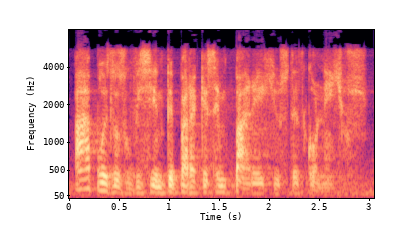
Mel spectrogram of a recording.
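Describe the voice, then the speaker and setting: An actor with a Mexican accent dubbing a middle-aged revolutionary general who teases, threatens and bursts into loud laughs. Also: male voice, on the low side, sing-song, normal speed, slightly rough, full character voice. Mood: menacing. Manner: teasing, swings from soft menace to loud outbursts. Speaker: dubbed film character. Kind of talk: film dubbing. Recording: dull film soundtrack with long reverb and faint music.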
